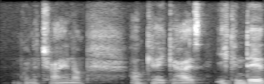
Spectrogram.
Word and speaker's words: Om: So Om is spelled A-U-M. Yeah. A lot of people see it as O and M. And Om is got 3 parts. So R, which is like A, which is like the source of creation, which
